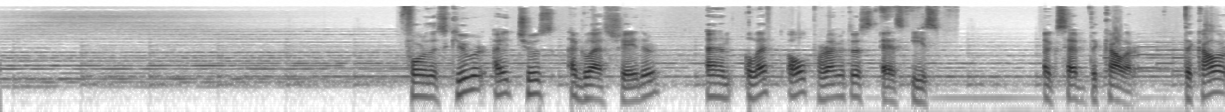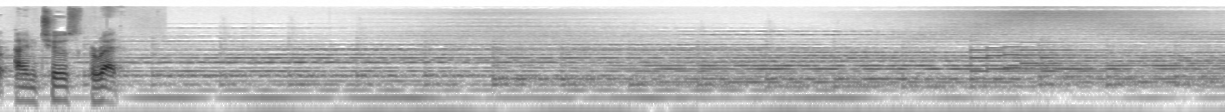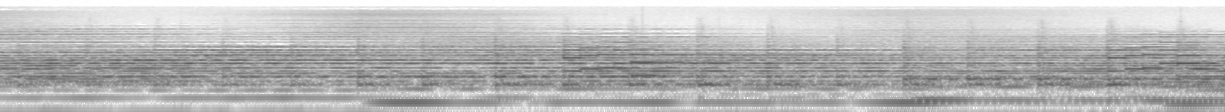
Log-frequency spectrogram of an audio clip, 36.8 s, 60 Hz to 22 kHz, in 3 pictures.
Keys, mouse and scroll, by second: 3.3 right click, 5.2 click, 6.4 click, 8.9 click, 18.0 click, 31.0 click, 33.4 ctrl+c, 34.7 ctrl+v, 36.4 right click.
